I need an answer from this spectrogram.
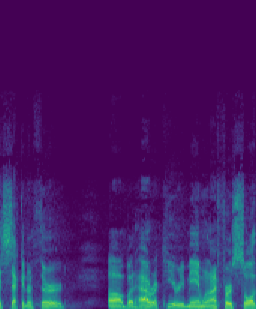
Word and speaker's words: Harakiri: Harakiri say say it for me one more time so I never say it wrong again.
